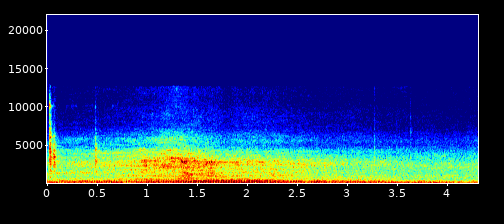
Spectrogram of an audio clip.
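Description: A motor vehicle engine running, growing louder about halfway through and then fading again. A few light clicks come right at the start.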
